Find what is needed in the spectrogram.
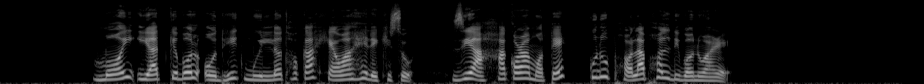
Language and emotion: Assamese, angry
